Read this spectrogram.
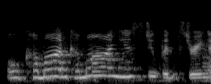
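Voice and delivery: high, strained grumble, not hushed; frustrated muttering. A narrator's reading. Boy struggling with slippery string, frustrated muttering. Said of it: "I muttered under my breath".

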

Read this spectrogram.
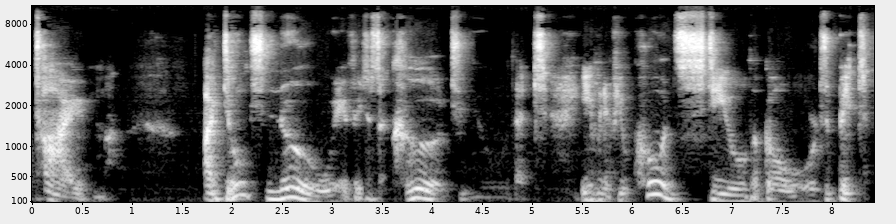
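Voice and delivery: put-on a sly old dragon toying with a thief; menacing drawn-out dragon taunt; Smaug the dragon. Narrator voices the dragon Smaug.

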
